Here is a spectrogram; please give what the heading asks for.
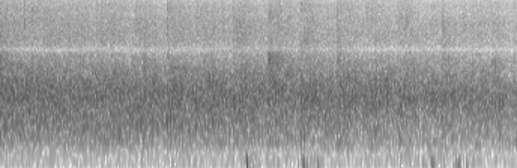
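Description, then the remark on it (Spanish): A crowd applauds steadily for the Lord, a dense wash of many hands clapping at once that holds an even loudness throughout, with a few soft low thumps underneath and no voices. “¿Qué tal si le das un aplauso al Señor por esa marca?”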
